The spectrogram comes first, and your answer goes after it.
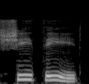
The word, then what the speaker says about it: Shithead: Shithead pronounced she-theed.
